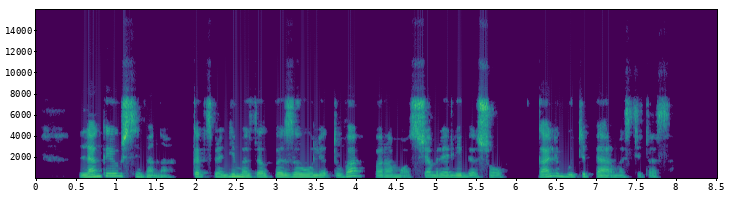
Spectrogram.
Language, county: Lithuanian, Telšiai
